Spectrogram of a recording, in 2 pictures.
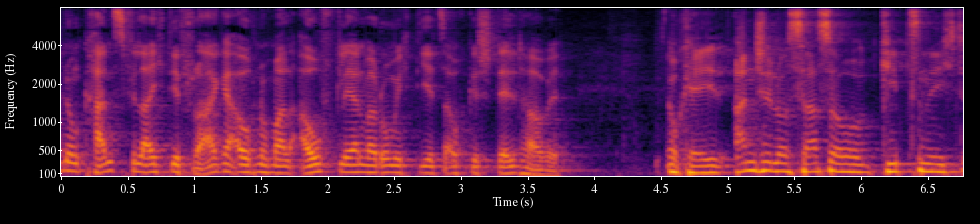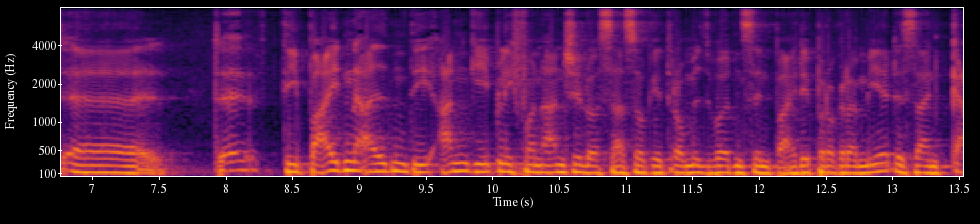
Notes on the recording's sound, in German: live im Afterwork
